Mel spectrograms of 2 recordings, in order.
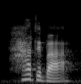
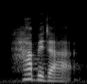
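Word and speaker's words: ha'DIbaH: to mean animal and it's supposed to be hadiba but he says habitat which apparently um is also the same mistake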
